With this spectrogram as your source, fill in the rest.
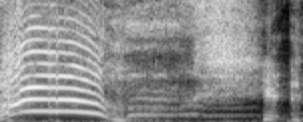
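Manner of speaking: very high-pitched, very loud scream. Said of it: "I screamed exactly like SpongeBob".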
